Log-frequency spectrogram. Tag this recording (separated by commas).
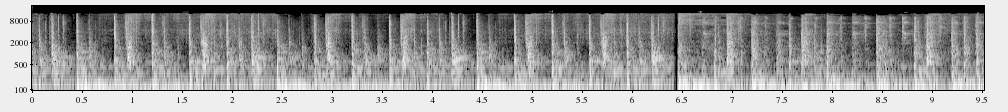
Percussion, Music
